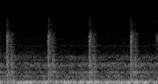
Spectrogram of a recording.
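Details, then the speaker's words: Portable diesel heater during startup in an insulated tent: sharp ticks about every 0.4 seconds over a low hum, fuel pump priming, quieting as vent airflow takes over; normal. "you'll hear the clicking at first but it does deaden out after it gets going here so it's just priming right now"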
